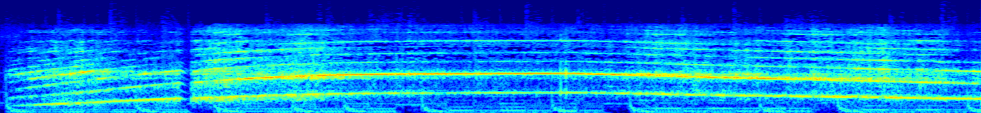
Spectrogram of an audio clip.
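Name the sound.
siren sound effect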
